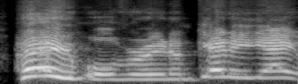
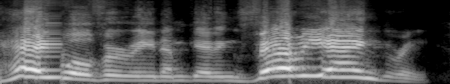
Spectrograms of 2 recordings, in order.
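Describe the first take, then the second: First: It is said in a plain voice. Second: It is said in a flamboyant voice.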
